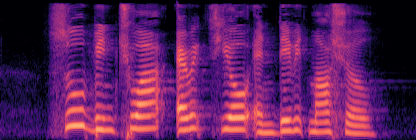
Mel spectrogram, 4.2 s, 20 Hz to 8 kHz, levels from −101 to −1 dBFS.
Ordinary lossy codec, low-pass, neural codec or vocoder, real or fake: AAC, 32 kbps; 7.2 kHz; none; real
